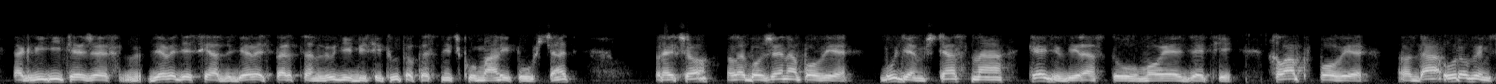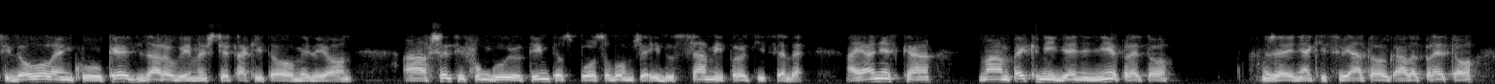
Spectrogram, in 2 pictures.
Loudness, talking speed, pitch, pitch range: -17 LUFS, 110 wpm, 105 Hz, 95-120 Hz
